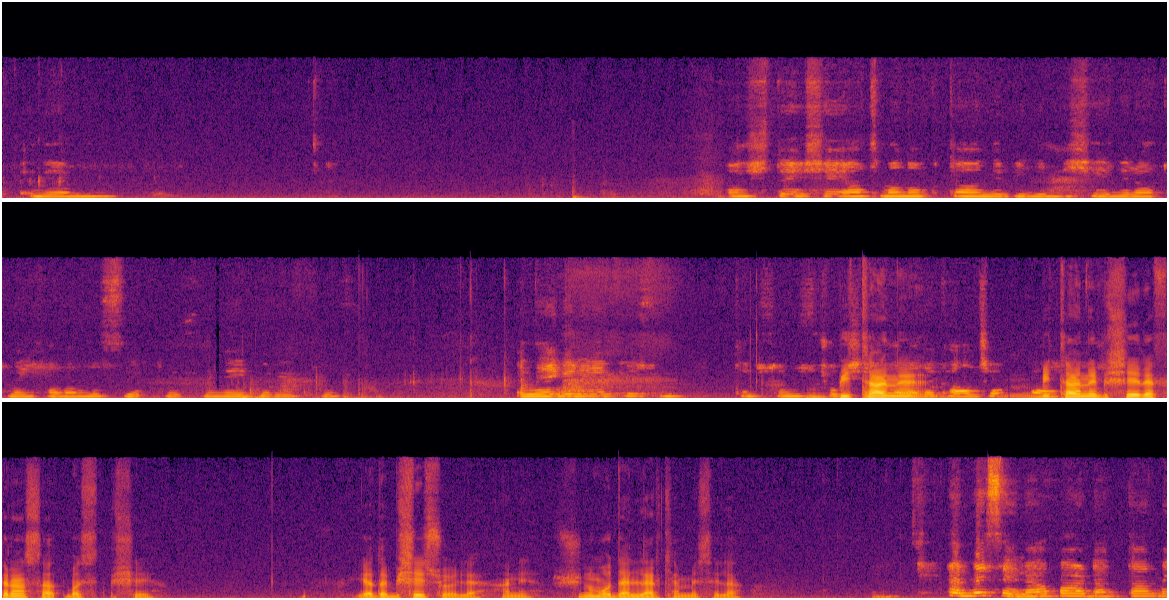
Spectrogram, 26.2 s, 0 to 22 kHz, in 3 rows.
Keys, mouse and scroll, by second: 0.0 click, 0.3 x, 0.7 middle click, 1.1 scroll up 1, 1.6-4.5 scroll down 5, 12.3-20.5 shift+middle drag, 23.6-26.2 drag.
